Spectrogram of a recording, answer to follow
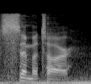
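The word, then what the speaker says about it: scimitar: guy scratching his nose I've always said simitar s simar s I'm pretty sure that's how it's pronounced I'm quite positive you do not s like pronounce the C currently I'm kind of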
